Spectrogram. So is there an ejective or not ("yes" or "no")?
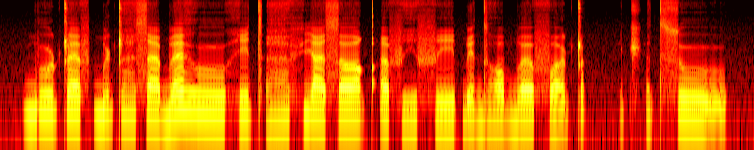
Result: yes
